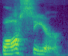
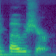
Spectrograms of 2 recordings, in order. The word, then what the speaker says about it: Bossier: where I grew up, it looks like Bossier when you see it, but it's actually Bossier. Yeah. So yeah, a lot of really weird names. People that are familiar with European French will also mispronounce it as Bossier.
